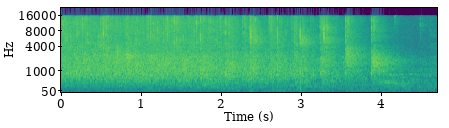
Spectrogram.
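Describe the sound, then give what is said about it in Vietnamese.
A crowd at a temple applauds steadily, a dense wash of many hands clapping at once, holding strong before gradually thinning and tapering off toward the end. “Đáng khen vậy, 98% là cho một tràng vỗ tay thật lớn.”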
